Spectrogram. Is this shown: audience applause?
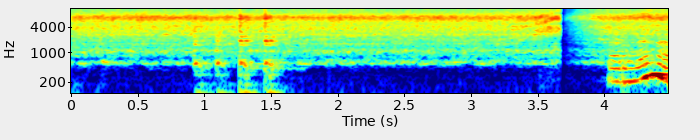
no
